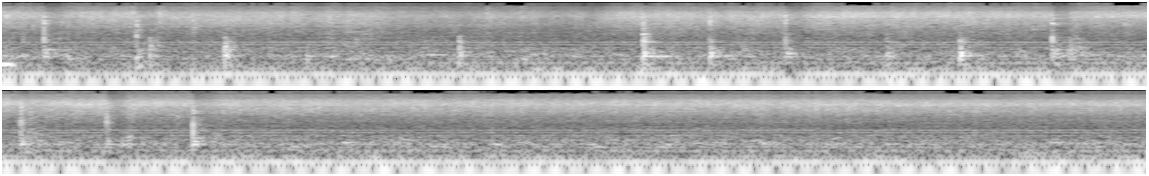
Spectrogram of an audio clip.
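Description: Ground pork sautéing in a pan for chop suey, a steady loud sizzle with scattered clicks and scrapes of stirring throughout, close up with no talking.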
